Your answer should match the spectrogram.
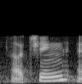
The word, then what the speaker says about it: Qing: And I'm sitting here with two of the three authors of some books on IPv6, Qing and Jinmei.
